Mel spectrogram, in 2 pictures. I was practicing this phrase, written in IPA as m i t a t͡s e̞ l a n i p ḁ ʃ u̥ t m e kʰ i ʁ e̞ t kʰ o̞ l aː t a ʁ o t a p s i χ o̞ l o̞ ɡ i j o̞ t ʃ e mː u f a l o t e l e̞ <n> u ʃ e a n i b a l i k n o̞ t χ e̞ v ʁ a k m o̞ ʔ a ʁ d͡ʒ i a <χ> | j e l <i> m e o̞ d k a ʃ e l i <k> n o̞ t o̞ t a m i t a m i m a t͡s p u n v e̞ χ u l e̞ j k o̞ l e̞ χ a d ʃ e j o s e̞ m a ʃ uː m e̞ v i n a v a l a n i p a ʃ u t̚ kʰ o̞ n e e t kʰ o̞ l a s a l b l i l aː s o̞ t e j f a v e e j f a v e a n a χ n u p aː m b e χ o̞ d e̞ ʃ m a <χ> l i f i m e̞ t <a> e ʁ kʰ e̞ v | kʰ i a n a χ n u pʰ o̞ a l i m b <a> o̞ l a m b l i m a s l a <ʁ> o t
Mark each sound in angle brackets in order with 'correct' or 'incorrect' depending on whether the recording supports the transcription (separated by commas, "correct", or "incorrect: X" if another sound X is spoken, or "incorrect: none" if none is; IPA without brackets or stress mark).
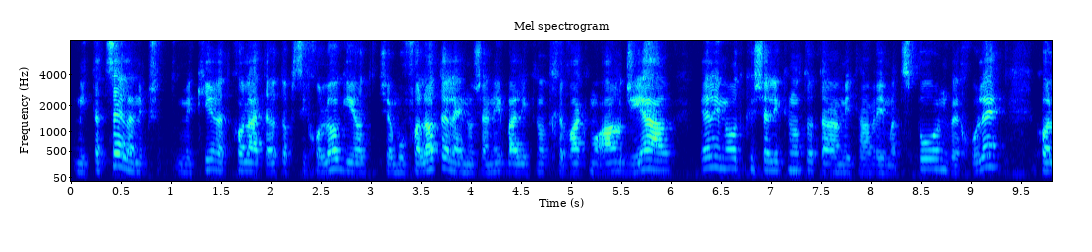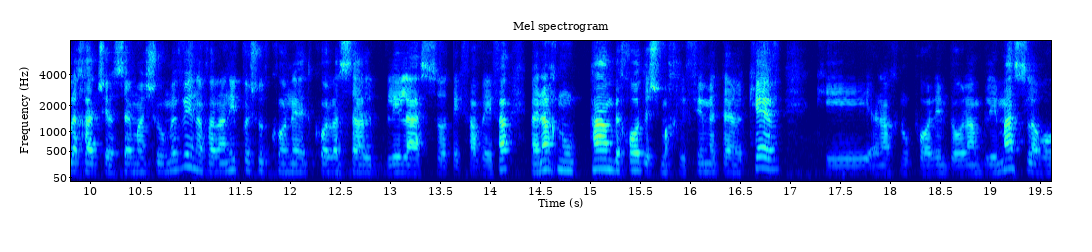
correct, incorrect: ʁ, correct, correct, correct, correct, incorrect: e, correct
